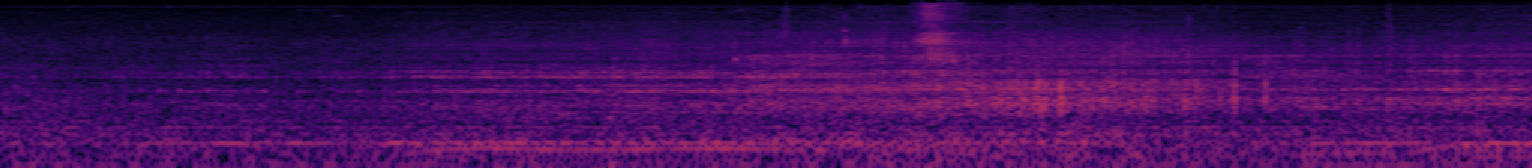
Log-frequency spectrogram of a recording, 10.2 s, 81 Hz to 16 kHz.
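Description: The 2008 GMC Sierra 1500's 5.3-litre V8 gas engine runs steadily and grows louder about three seconds in.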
